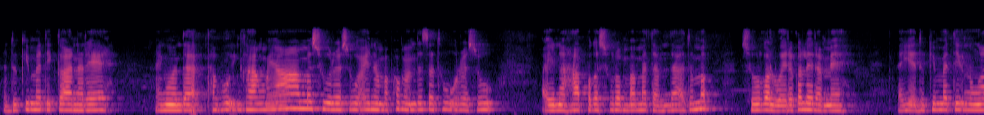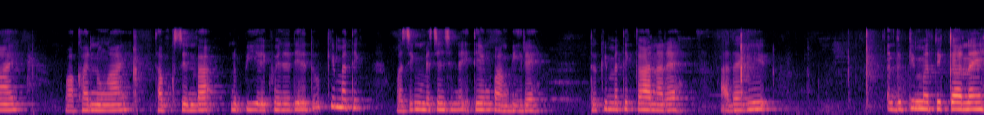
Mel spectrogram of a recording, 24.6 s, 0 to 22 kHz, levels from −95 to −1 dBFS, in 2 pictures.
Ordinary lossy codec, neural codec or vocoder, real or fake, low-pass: none; none; real; none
